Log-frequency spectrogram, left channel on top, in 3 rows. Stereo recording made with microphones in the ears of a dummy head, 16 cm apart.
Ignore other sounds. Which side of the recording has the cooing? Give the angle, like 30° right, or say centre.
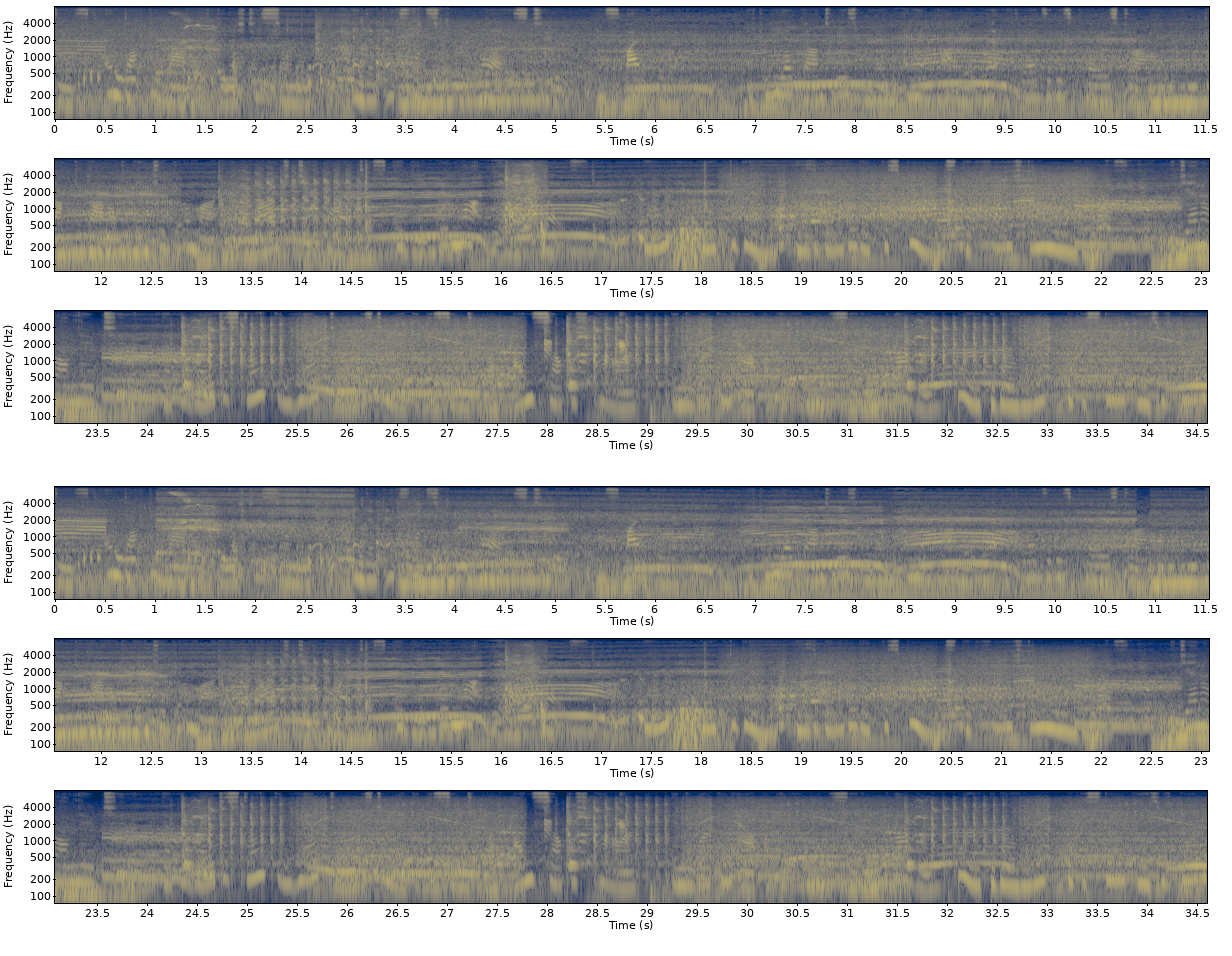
20° left.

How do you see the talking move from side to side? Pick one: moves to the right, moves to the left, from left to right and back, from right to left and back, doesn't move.
doesn't move.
